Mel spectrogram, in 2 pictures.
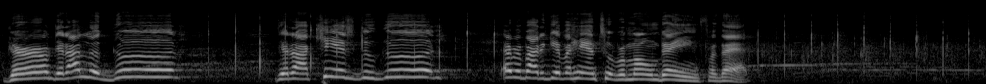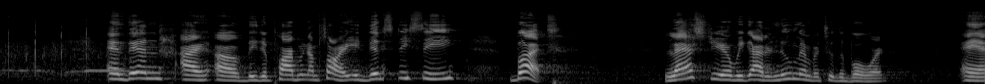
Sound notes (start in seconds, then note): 7.4 audience clapping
